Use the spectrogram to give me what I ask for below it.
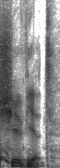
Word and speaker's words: Cheviot: Did you pronounce that right? – Did I? – Cheviot. – Yeah.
